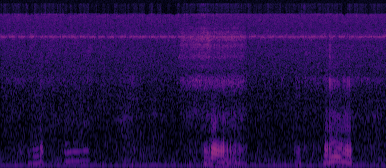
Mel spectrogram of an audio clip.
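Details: Mini snores: soft snorting, vibrating breath sounds recurring every couple of seconds over a steady low hum; light snoring.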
